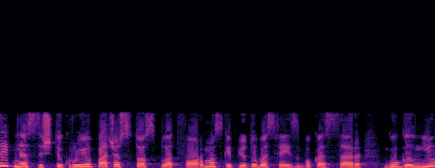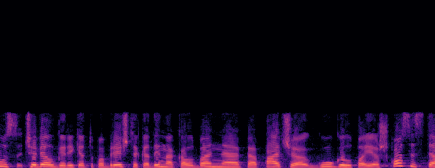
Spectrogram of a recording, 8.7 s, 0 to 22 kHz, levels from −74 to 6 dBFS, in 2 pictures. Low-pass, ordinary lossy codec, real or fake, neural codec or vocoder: 7.2 kHz; MP3, 48 kbps; real; none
